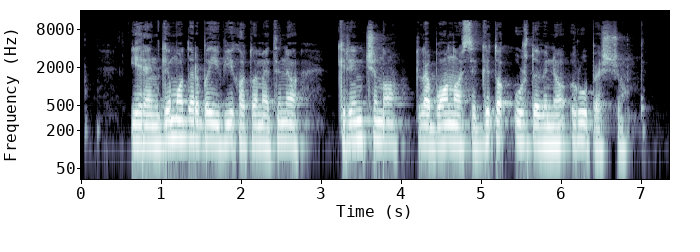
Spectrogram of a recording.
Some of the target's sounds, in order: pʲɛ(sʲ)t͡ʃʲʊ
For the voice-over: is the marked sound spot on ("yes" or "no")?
no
